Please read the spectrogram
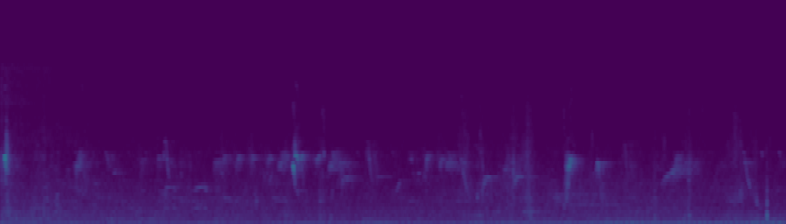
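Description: Birds chirping in short, high calls scattered throughout, over a steady outdoor background hiss.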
